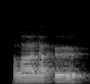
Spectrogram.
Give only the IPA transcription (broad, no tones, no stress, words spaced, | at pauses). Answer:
lˠala ʔø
